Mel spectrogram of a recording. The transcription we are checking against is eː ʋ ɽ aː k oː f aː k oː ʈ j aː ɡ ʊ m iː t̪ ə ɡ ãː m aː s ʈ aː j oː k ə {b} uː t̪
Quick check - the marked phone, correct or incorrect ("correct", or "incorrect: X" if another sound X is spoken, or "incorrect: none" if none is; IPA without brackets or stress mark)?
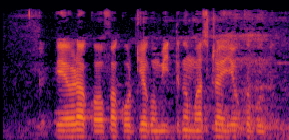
correct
